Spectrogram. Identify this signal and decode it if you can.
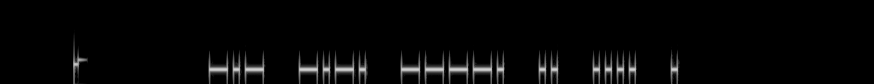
Morse code, heard as a keyed tone, about 20 wpm, spaced as for 15 wpm, 700 Hz. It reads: KC9IHE
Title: 213 Lesson 34g - Number 8 - Call Signs 20wpm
